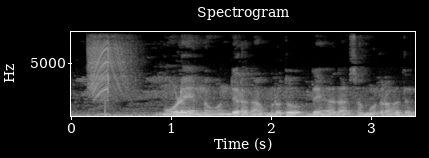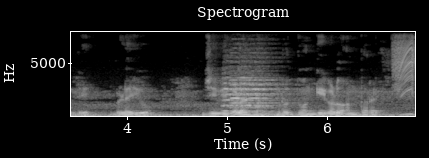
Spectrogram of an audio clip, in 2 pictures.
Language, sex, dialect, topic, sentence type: Kannada, male, Mysore Kannada, agriculture, statement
